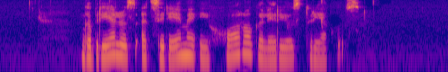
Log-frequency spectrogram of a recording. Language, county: Lithuanian, Šiauliai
